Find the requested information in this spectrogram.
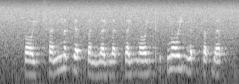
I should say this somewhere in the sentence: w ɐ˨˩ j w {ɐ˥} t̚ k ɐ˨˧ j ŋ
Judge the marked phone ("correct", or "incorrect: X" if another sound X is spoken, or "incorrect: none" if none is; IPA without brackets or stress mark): incorrect: ɐ˨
